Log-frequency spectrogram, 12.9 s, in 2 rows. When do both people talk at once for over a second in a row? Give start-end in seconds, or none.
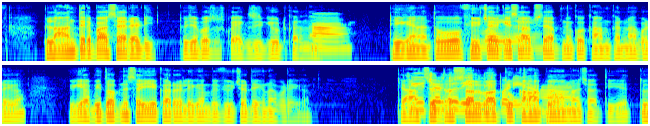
10.5-12.2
